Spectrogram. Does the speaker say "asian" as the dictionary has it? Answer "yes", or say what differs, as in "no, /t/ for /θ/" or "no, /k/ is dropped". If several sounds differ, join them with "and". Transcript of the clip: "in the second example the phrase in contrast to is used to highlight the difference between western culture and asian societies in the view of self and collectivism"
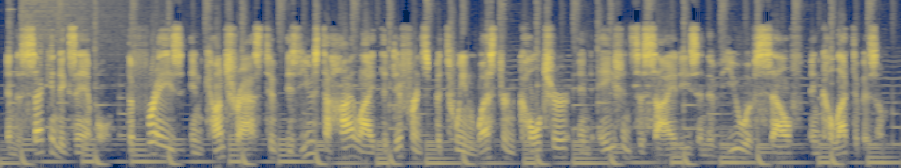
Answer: yes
